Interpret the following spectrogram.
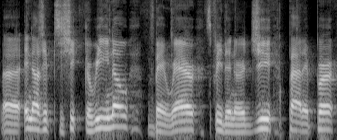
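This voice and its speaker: A tired young man with a Québécois French accent, excitedly opening Pokémon cards in a casual vlog and tossing in English exclamations. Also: mid-range voice, slow pace. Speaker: YouTuber.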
